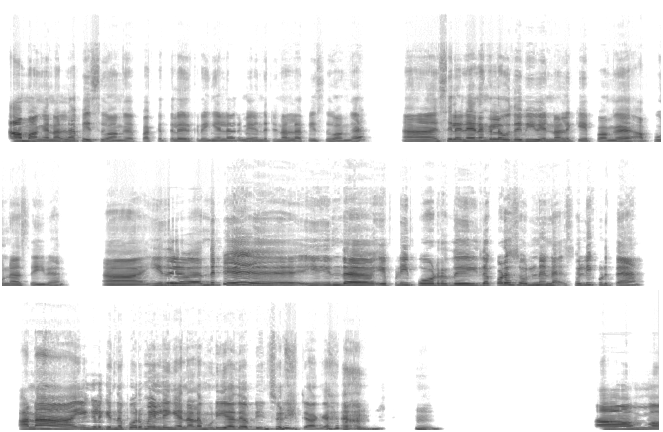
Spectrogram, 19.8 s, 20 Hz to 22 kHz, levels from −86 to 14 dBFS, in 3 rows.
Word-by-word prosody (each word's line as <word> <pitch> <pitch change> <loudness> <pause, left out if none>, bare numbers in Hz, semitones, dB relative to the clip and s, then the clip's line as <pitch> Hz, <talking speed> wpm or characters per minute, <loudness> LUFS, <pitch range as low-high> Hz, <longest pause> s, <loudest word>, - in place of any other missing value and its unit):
ஆமாங்க. 225 -6 +3
நல்லா 245 +8 -2
பேசுவாங்க. 195 -6 -4 0.2
பக்கத்துல 195 +2 -7
இருக்கிறவய்ங்க 180 -1 -8
எல்லாருமே, 180 +3 -6
வந்துட்டு 195 +1 -11
நல்லா 180 -1 -4
பேசுவாங்க. 175 -1 -8 0.7
அ - - +2 0.3
சில 255 -1 +1
நேரங்கள்ல 255 +1 +3
உதவி 230 +1 -1
வேணுாலும் 200 0 -3
கேப்பாங்க. 180 0 -4 0.2
அப்பவும் 210 0 -10
நான் 195 0 -4
செய்வேன். 175 +7 -7 0.4
ஆ - - +1 0.5
இது 260 0 +2 0.2
வந்துட்டு 280 +3 0 1.0
இந்த 255 0 +1 0.4
எப்படி 260 +4 -3
போடுறது? 230 -1 +1
இத 260 +3 -1
கூட 285 - +4
சொல்னுனேன் 240 -3 -2
சொல்லிக் 275 +5 -4
குடுத்தன். 230 +1 -1 0.5
ஆனா, 275 +3 +6 0.4
எங்களுக்கு 260 +1 -1
இந்த 235 0 -1
பொறுமை 275 +2 0
இல்லீங்க 235 -1 +1
என்னால 210 +2 +1
முடியாது 220 0 +2
அப்டின்னு 205 +8 -7
சொல்லிட்டாங்க. 190 - -2 1.0
ம். 220 - -9 1.8
ஆமா. 235 -5 +2
225 Hz, 120 wpm, -20 LUFS, 195-250 Hz, 1.8 s, ஆனா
